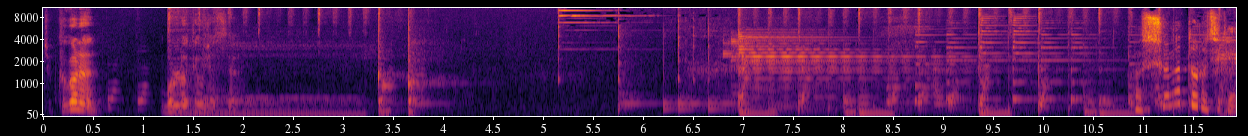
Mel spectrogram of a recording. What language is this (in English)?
Korean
